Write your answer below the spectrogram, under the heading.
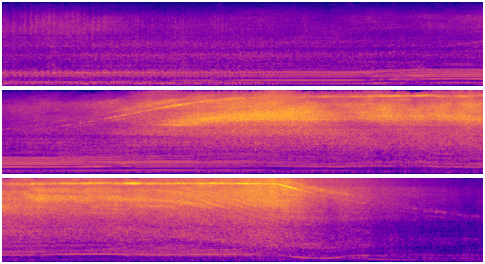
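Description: Super Stock pulling tractor's turbocharged, methanol-fuelled engine under full load through a pull. The engine revs step up about five seconds in, and a high turbo whine climbs steeply and holds as a shrill steady scream. About eighteen seconds in the throttle comes off, and the whine and engine note drop away quickly.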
